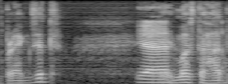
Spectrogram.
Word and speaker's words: Brexit: It is Brexit. Oh God. Not breakfast.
